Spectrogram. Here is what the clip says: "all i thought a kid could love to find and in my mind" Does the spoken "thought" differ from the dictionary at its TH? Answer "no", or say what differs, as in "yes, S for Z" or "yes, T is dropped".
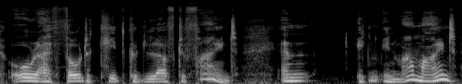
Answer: no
